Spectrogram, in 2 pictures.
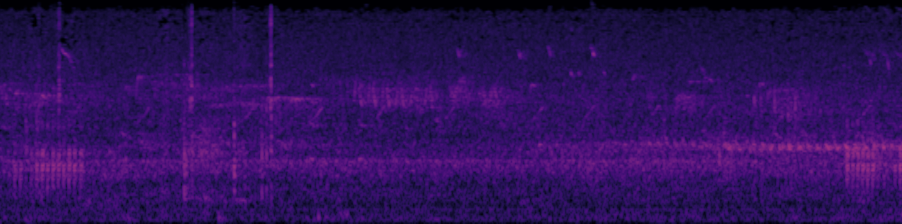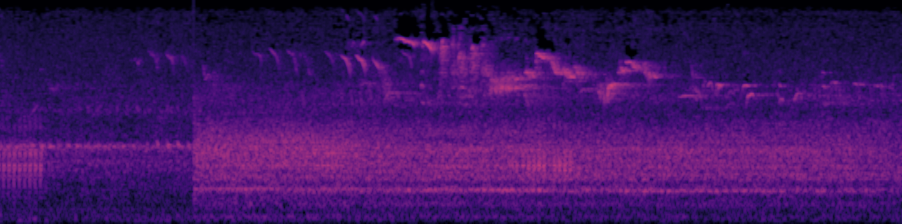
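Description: Outdoor ambience: a steady low hum that grows louder about eleven seconds in, with a brief cluster of high bird chirps a little later.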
